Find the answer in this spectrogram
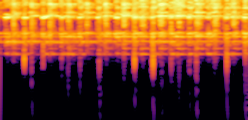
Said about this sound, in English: I want to ring the bell, definitely. Ring the bell, we can get right into it and definitely let you know, sounding the bell, you know, raising the vibration and the energy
